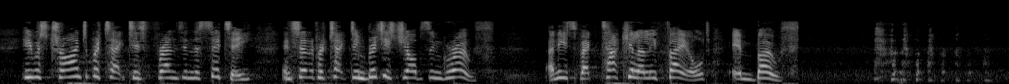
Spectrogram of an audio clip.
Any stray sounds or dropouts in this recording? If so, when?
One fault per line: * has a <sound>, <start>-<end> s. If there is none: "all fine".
* has a cough, 8.7-10.0 s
